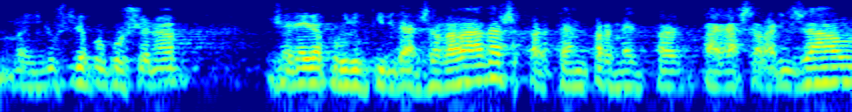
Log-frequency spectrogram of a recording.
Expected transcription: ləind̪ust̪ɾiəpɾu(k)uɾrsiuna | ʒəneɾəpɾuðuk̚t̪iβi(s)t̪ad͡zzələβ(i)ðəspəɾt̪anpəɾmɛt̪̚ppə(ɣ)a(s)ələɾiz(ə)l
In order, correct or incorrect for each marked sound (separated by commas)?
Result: incorrect, incorrect, incorrect, correct, correct, incorrect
